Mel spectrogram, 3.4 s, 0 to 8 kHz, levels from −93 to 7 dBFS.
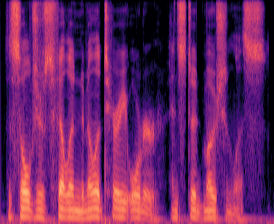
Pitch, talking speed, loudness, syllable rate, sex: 85 Hz, 155 wpm, -18 LUFS, 5.5 syllables/s, male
